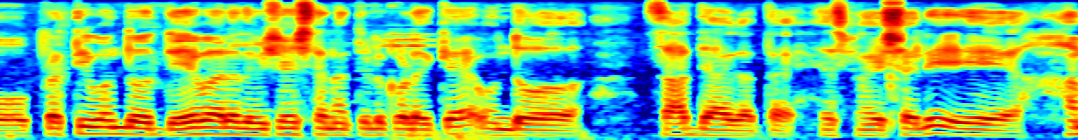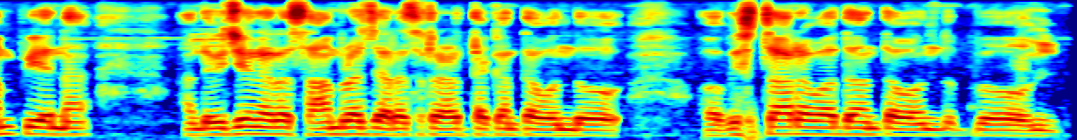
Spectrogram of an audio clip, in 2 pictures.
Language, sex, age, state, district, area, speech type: Kannada, male, 30-45, Karnataka, Chamarajanagar, rural, spontaneous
